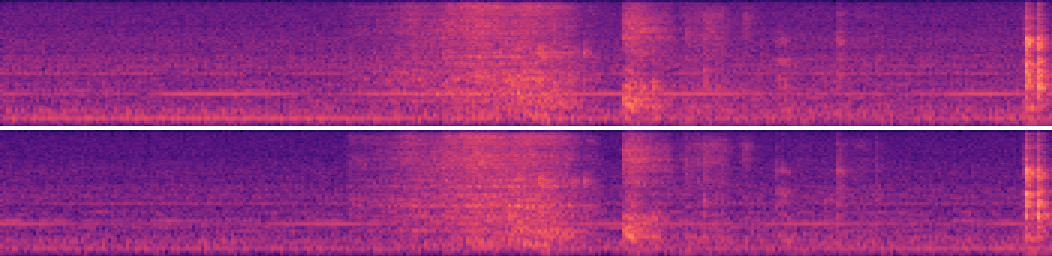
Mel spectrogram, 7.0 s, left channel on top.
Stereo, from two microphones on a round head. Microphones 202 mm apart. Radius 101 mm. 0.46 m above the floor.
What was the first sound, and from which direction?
A whoosh, 20° right (ahead or behind).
